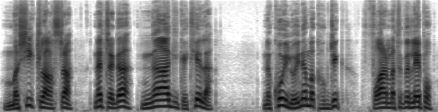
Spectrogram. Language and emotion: Manipuri, angry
